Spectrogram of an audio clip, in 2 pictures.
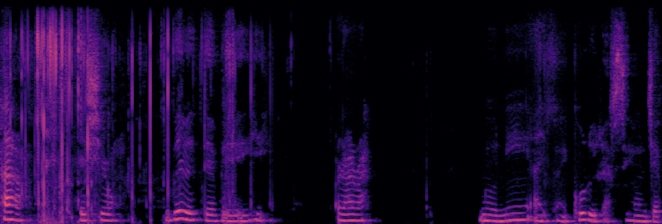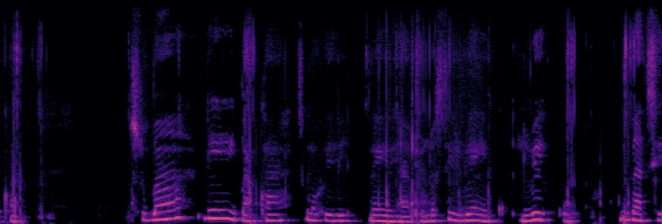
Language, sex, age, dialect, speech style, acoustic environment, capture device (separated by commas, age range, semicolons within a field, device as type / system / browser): Yoruba, female, 25-34, Nigeria - Nigerian Standard, relaxed, silence, mobile / Linux / Chrome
